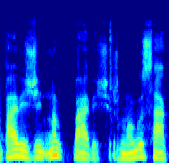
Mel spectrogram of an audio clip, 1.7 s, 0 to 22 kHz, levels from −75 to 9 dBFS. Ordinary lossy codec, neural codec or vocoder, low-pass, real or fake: MP3, 96 kbps; none; 14.4 kHz; real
